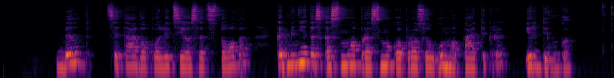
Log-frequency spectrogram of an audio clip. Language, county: Lithuanian, Telšiai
